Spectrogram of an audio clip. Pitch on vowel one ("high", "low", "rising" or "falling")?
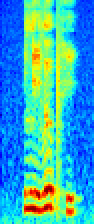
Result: low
